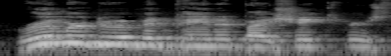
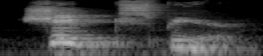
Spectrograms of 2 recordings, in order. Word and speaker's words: Shakespeare: In this one, I don't know if you can see it, there's no E after the K. Shakespeare. The E after it is what gives rise to the pronunciation Shakespeare.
